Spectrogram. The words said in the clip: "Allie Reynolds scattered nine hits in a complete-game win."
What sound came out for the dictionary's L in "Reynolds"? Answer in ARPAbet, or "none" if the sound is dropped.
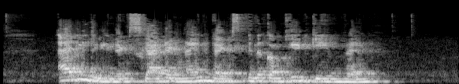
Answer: none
